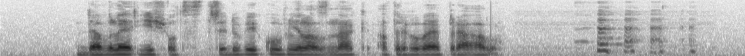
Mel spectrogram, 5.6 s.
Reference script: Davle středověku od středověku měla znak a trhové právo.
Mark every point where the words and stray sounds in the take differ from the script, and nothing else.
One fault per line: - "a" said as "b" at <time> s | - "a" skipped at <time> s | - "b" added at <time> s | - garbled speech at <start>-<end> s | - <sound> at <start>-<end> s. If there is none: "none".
- "středověku" said as "již" at 1.0 s
- laugh at 4.3-5.2 s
